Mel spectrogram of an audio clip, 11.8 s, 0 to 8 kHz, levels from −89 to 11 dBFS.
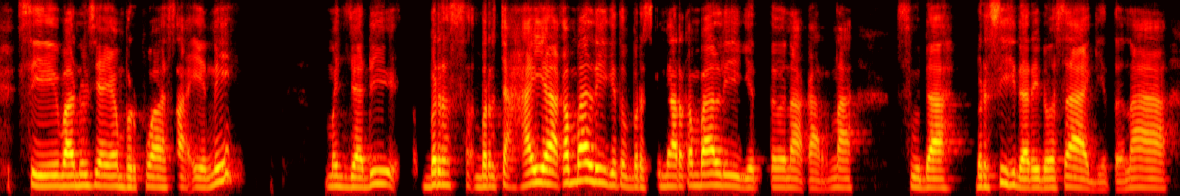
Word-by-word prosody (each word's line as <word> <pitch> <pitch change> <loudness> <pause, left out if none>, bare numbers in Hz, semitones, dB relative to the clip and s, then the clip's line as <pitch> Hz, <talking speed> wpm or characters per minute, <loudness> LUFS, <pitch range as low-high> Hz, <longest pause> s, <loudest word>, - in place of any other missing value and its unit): si 165 -2 0
manusia 170 +1 +4
yang 160 -1 -1
berpuasa 150 0 -2
ini, 195 - -2 0.9
menjadi 160 +5 -1 0.2
bers 185 +1 0
bercahaya 175 +5 +3
kembali 220 -3 +5
gitu, 170 - -4
bersinar 160 +2 -1
kembali 175 0 +2 0.2
gitu. 145 0 -5
Nah, 135 - -1
karena 135 +2 -5 0.5
sudah 140 -2 0 0.3
bersih 160 +5 -1
dari 140 -1 +3
dosa 140 +1 +1 0.2
gitu. 115 +2 -12
Nah, 140 -2 -2
160 Hz, 105 wpm, -23 LUFS, 145-175 Hz, 0.9 s, kembali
